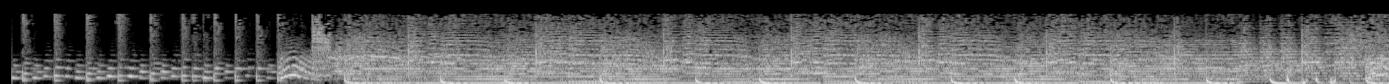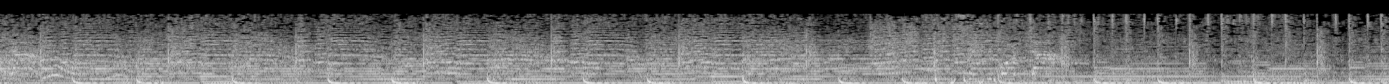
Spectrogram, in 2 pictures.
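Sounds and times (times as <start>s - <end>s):
Tamil ringtone background music: 0.1s - 27.7s.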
